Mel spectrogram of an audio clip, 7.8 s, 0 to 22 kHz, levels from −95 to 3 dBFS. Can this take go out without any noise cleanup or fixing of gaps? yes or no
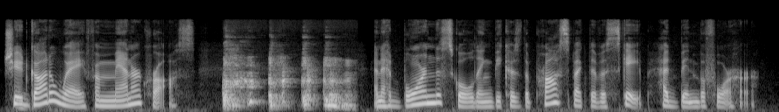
no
